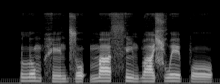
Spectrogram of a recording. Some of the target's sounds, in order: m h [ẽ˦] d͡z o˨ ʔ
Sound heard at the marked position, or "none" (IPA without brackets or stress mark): ẽ˧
